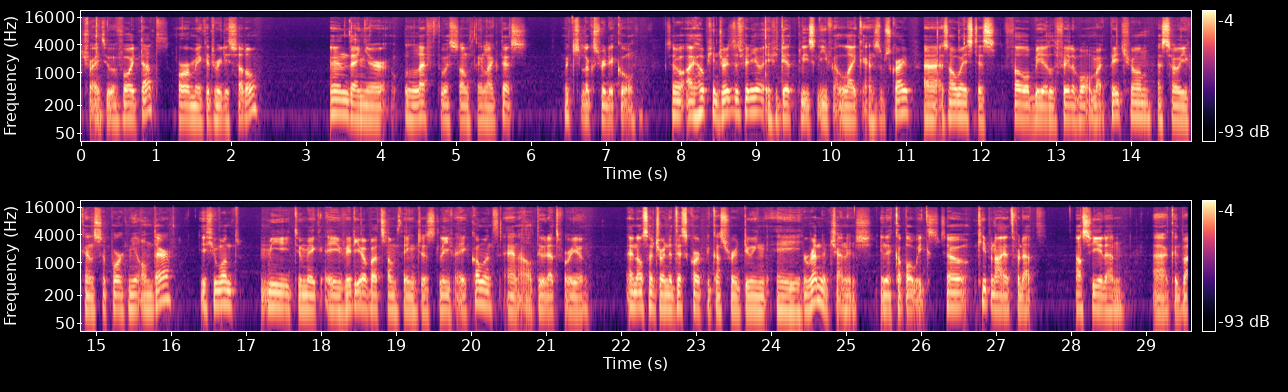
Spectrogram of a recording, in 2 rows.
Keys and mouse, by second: 5.5 middle click, 7.3-8.3 middle drag, 19.9 click, 21.9 click.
